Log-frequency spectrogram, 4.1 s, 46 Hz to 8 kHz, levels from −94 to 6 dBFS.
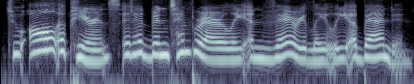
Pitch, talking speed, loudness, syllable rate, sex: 245 Hz, 160 wpm, -17 LUFS, 6.1 syllables/s, female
